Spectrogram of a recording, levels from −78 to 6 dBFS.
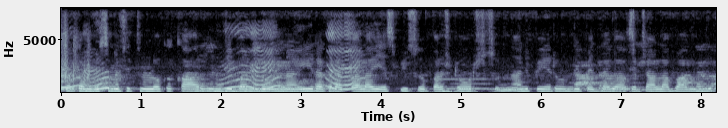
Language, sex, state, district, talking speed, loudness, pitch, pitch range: Telugu, female, Andhra Pradesh, Sri Satya Sai, 140 wpm, -15 LUFS, 210 Hz, 200-215 Hz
